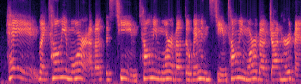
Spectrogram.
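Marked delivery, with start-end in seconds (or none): none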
